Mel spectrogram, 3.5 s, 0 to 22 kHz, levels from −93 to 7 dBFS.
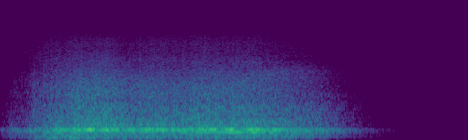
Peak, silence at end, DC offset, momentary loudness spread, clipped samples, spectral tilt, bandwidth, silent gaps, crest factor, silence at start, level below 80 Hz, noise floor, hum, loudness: -20 dBFS; 0.95 s; under 0.1%; 15 LU; under 0.1%; -8.5 dB/octave; 6.4 kHz; none; 16 dB; 0.2 s; -60 dBFS; -69 dBFS; none; -35 LUFS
